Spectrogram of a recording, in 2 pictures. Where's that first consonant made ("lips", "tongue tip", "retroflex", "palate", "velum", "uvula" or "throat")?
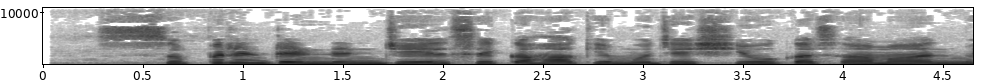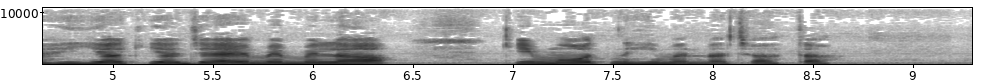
tongue tip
